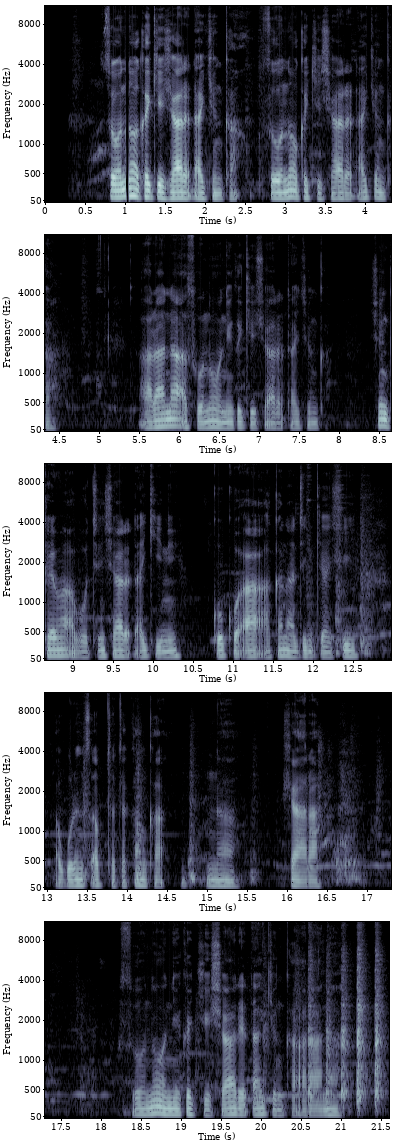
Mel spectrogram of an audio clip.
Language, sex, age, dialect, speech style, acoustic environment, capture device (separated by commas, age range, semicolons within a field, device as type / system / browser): Hausa, male, 35-44, Nigeria - Kano, happy, silence, mobile / Linux / Chrome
